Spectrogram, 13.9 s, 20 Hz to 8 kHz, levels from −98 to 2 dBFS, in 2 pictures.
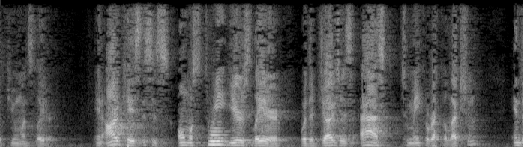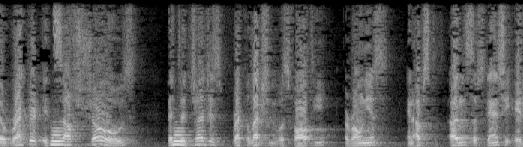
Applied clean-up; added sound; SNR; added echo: none; Brass instrument; -1 dB; none.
